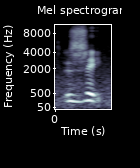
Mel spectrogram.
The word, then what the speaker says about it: j'ai: Make sure you pronounce it in the same way with this E like smile. J'ai, because it's closed E.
